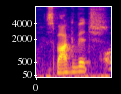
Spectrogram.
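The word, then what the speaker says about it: Spopovich: her crap kicked by spa kovitch is how it's pronounced and Gohan got raged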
